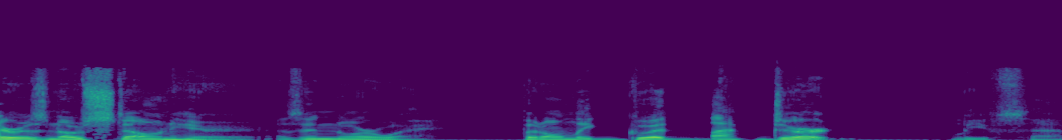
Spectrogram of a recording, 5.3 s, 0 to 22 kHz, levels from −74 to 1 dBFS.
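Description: From 1.03 to 1.52 s the speech turns smeared and noisy, then fades toward silence before recovering. This is AAC frame loss with concealment: about 0.3 s of frames went missing within a 0.34 s stretch, mostly as one run of roughly 300 ms. The decoder rebuilt the gap from the last good spectrum and let it decay. A shorter loss at 3.48 to 3.58 s (85 ms) leaves only a brief phasey blur. Unlike a hard dropout, neither gap cuts abruptly to digital silence.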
